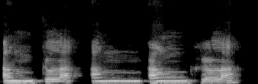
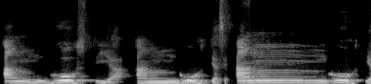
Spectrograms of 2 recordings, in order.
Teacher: La lengua no llega a tocar en los alveolos como es natural. Es decir, que este es sencillo, pues. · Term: se velariza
